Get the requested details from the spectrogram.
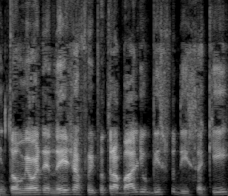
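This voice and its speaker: The voice has a bright, sharp tone and fairly even intonation. It moves at a fairly quick pace over a quiet background. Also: man. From Brazil, northern Goiás. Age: 60s. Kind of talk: interview.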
